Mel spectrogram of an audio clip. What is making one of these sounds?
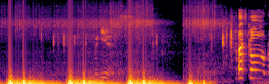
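Gunshots fire in loud, booming bursts.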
